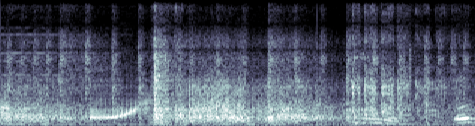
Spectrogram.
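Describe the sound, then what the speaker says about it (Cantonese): Blox Tales video game combat with clustered explosion and gunfire-like bursts, dense and loud, plus springy boing-like effects in the game's sound mix. "一嘢爆炸咗之後咧"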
